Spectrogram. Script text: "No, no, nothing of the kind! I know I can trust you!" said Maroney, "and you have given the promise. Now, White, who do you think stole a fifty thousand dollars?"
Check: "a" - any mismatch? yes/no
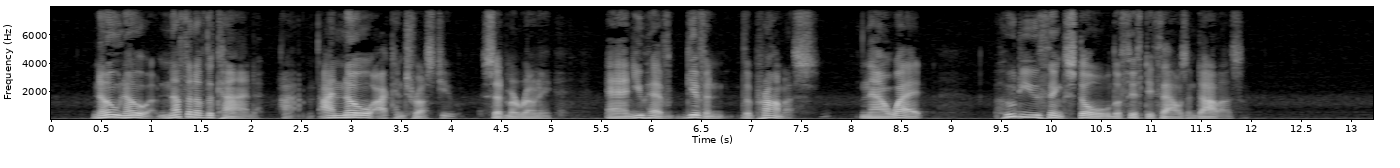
yes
